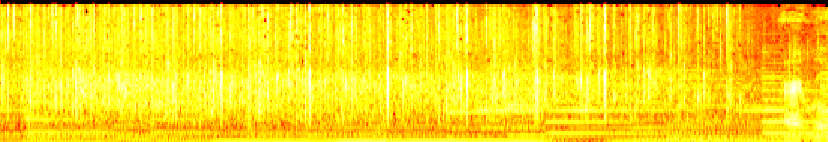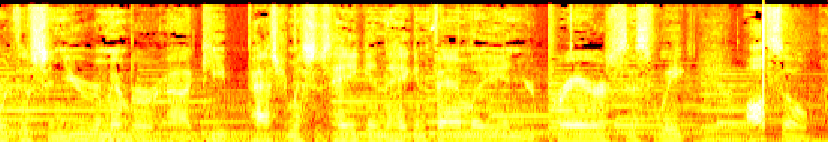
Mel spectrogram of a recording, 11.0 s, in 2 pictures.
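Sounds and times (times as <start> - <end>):
audience applause: 0.0 - 5.8
held organ or keyboard chords: 0.0 - 11.0
speech: 5.2 - 11.0.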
